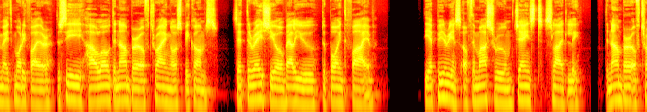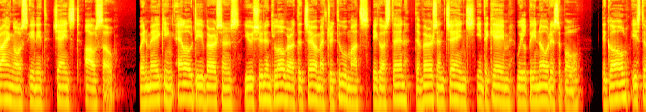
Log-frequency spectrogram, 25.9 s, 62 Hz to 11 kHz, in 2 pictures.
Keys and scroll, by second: 6.4 Return, 7.2 5, 8.4 Return.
